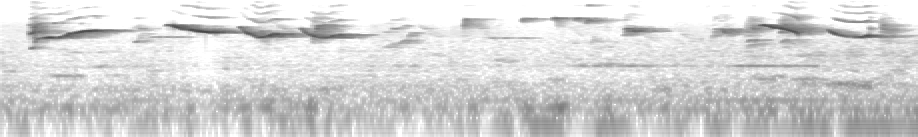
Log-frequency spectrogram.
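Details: Young Indonesian sunbird (konin) sings to lure other birds into song: clear, high, slurred whistled notes swooping downward, in short phrases with brief pauses, over near-silent background.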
